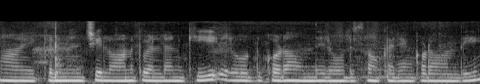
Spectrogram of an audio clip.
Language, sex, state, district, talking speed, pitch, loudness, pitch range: Telugu, female, Andhra Pradesh, Manyam, 150 wpm, 170 Hz, -18 LUFS, 165-180 Hz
